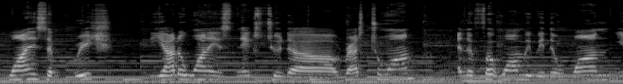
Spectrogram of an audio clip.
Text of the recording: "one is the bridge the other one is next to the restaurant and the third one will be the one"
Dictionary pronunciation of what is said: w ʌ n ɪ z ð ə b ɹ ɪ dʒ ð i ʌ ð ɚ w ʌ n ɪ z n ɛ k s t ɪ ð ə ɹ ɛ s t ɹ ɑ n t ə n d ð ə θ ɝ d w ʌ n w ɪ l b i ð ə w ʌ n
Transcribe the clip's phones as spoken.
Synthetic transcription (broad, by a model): w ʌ n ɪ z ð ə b ɹ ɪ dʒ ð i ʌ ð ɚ w ʌ n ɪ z n ɛ k s t ɪ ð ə ɹ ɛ s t ɹ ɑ n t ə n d ð ə f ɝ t w ʌ n w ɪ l b i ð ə w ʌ n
